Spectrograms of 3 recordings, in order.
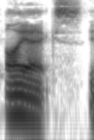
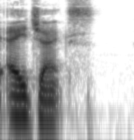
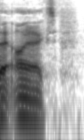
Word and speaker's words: Ajax: By the way, listeners, we do say Ajax in the UK. In they probably have different pronunciations of that name. I think in France, I think they say Ajax. – Ajax. – I'm not sure. But anyway, we say Ajax.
